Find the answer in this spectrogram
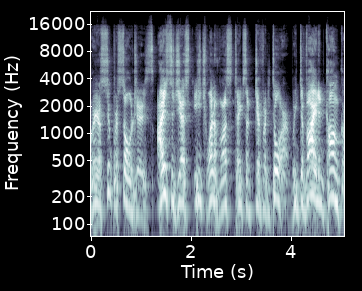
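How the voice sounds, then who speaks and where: A man's high, put-on character voice at a moderate pace with hardly any pauses. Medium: actual play. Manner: commanding, self-assured.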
